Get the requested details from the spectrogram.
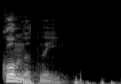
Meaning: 1. room 2. indoor (situated in, or designed to be used in, or carried on within the interior of a building)
- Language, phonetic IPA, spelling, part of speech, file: Russian, [ˈkomnətnɨj], комнатный, adjective, Ru-комнатный.ogg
